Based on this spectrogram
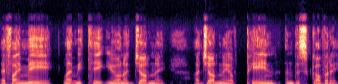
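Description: A man with a Scottish accent at a moderate pace. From Scotland. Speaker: health podcast host and supplement seller. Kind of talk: scripted narration.

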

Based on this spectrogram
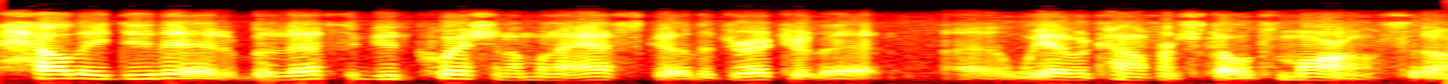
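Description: Talking very fast, a man speaks in a Southern US accent. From Alabama. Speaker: chef and caterer. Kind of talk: interview.

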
